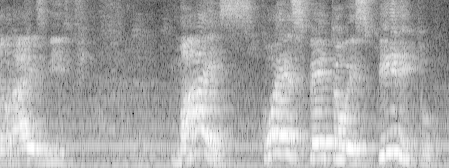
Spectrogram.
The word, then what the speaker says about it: Uriah Smith: mais conhecido por nós na expressão aí abrasileirada como Urias Smith, né? Mas a pronúncia em inglês é Uriah Smith.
